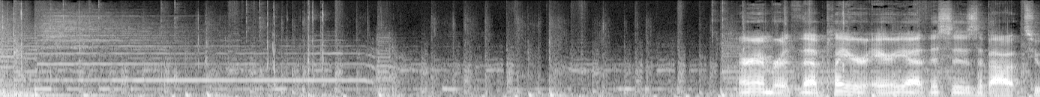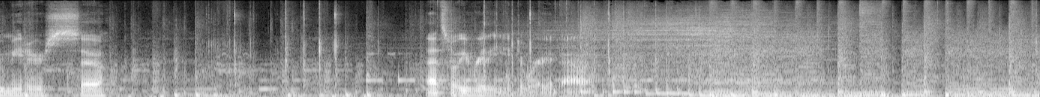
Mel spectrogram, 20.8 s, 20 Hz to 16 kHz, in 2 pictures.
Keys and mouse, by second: 0.1 r, 3.1 r, 3.2 r, 12.7 a, 13.4 z, 13.7 a, 15.7 a, 16.2 click, 16.6 z, 17.4 r.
